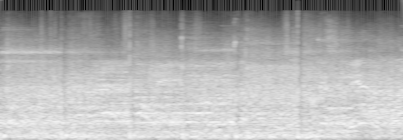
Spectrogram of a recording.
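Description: Basketball being dribbled on a hardwood gym court, with a steady din of voices around it.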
